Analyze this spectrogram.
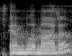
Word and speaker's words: Emblemata: Emblemata?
